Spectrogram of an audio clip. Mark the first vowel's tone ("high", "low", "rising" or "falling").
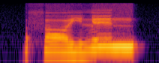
low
